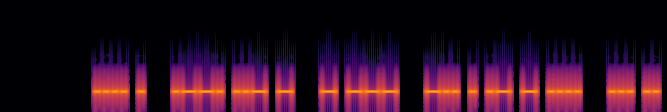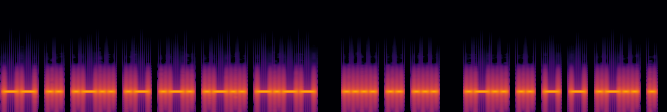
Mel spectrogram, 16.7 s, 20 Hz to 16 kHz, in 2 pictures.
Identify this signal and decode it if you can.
Morse code, heard as a keyed tone, about 22 wpm, 700 Hz. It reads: HE PUT TO DEATH SIMILARLY HIS LITTLE
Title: Sentences from Top 1500 Words 22wpm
